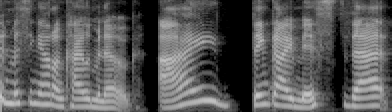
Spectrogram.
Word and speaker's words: Minogue: Yeah, and I've really been missing out on Kylie Minogue.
